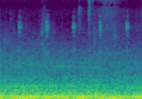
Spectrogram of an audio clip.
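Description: A car pulling into a car park, its low steady engine rumble and road noise filling the cabin evenly, with faint small ticks and clicks above.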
